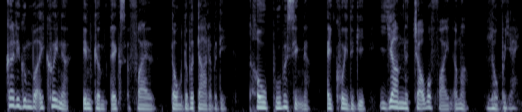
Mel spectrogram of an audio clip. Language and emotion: Manipuri, fearful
